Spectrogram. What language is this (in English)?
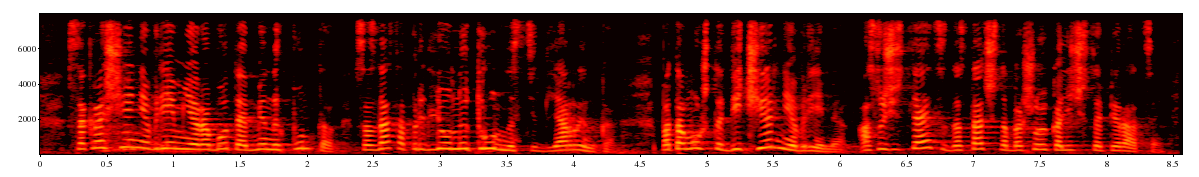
Kazakh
